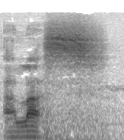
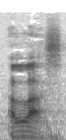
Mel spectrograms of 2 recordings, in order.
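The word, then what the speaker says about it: עלס: it me means is a Hebrew word that's pronounced alas actually alas a l a s you know it means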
